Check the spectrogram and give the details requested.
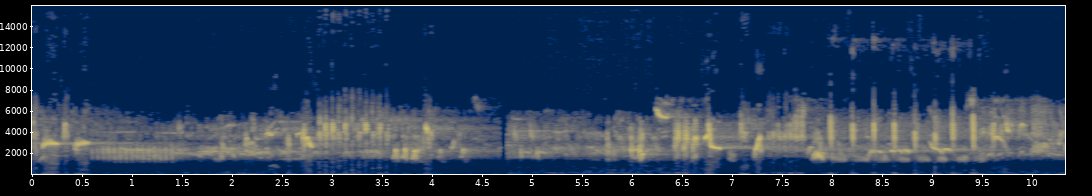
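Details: Birds singing in a thick chorus of high chirps, short trills and scratchy warbles, broken by a brief lull near the middle before bright staccato notes resume.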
